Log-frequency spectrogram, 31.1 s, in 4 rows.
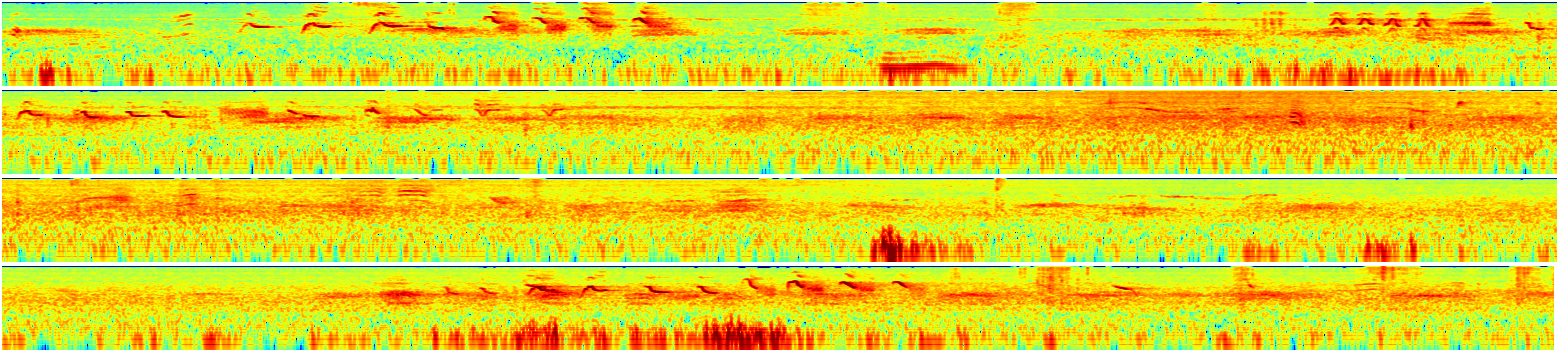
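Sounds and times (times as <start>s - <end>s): birds chirping and calling: 0.0s - 22.3s, 25.0s - 31.0s
steady background noise: 0.0s - 31.0s.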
